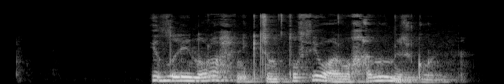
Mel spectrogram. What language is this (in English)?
Kabyle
